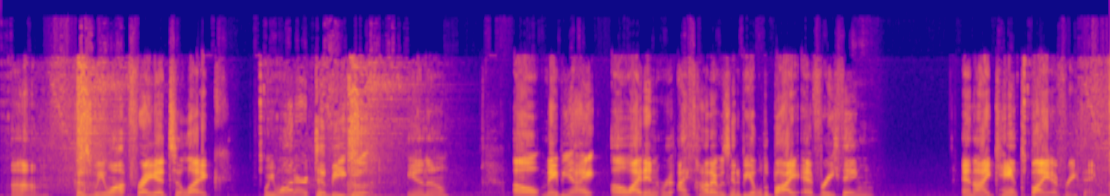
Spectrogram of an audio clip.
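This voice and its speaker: A young man hosting a game livestream, chatting loosely and answering his chat as he plays. He rambles and laughs easily. His fairly high voice leaps up and down with lively swings in pitch. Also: slight background noise. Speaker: streamer. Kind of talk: livestream gaming commentary.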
